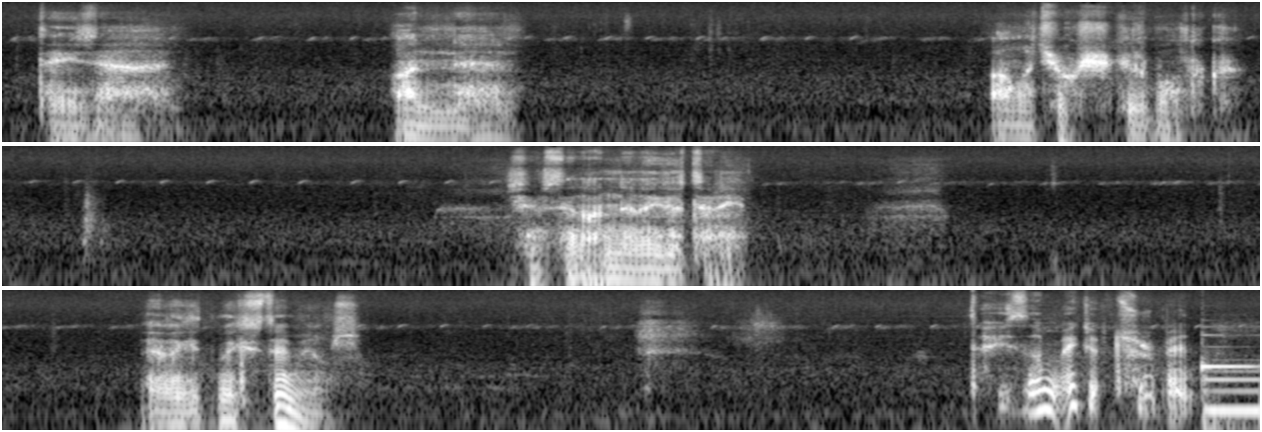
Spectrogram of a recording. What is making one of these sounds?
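A young woman speaks softly and tensely close by.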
